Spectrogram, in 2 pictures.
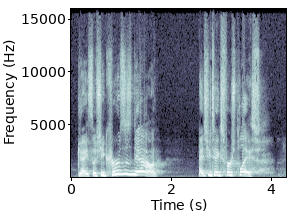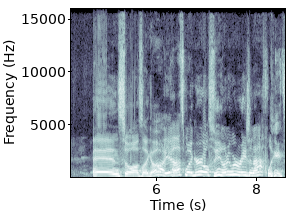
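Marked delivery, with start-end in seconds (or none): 5.9-8.6 higher-pitched mock bragging; retold boast, pitched up with pride; proud dad. Dad bragging to his wife after the win, proudly. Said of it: "I'm such a proud dad".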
